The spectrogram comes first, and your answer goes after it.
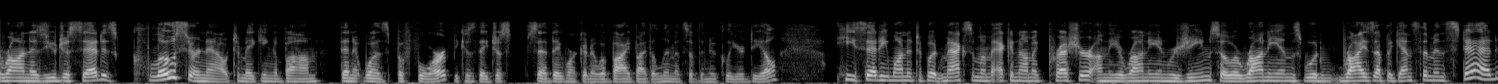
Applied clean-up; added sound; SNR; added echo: none; none; none; none.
